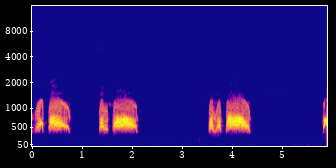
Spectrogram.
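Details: Spotted dove cooing in the thổ sấm song style, with three phrases spaced about two seconds apart. Each is a quick double note followed by a long, throaty, vibrating coo, against a silent background.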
